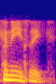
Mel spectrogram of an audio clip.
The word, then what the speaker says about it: Kinesic: That's how he told me to pronounce his name when I first met him. Okay. Like you were sneezing. Coffee with Kinesic.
